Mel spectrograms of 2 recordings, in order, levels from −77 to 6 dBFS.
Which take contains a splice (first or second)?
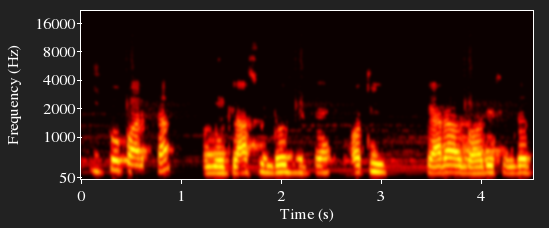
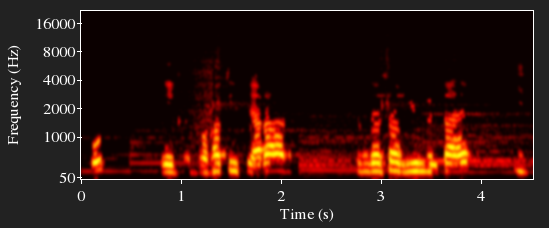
first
